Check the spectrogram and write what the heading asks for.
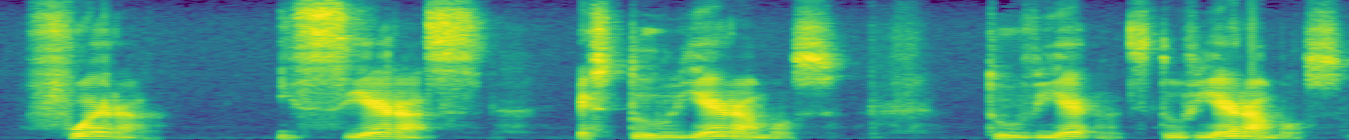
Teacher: when you say these forms, you do stress the second to last syllable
